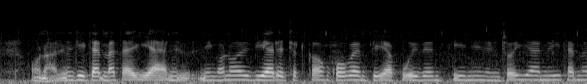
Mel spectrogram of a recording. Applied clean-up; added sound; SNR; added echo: none; Fire; 13 dB; none.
